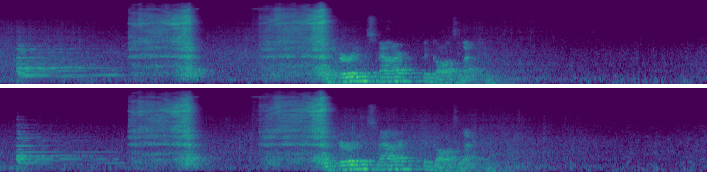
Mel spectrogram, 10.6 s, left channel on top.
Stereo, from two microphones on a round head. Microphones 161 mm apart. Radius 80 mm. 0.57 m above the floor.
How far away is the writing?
About 2.0 m.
